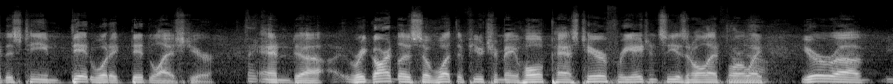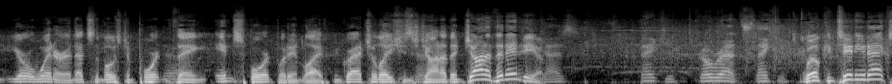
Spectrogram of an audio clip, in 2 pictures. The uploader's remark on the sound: Live from Redsfest. Live from the Duker Energy Convention Center in downtown Cincinnati.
